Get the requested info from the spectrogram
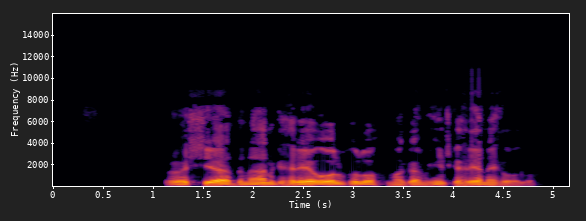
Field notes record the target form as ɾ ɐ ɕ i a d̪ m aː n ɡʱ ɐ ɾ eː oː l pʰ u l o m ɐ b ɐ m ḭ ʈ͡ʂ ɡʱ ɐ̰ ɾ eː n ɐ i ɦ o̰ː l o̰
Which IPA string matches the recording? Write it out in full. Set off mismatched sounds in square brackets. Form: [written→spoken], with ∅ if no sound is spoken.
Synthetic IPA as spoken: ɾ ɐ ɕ i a d̪ [m→n] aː n ɡʱ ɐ ɾ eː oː l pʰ u l o m ɐ [b→ɡ] ɐ m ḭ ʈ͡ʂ ɡʱ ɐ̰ ɾ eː n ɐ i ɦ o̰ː l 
